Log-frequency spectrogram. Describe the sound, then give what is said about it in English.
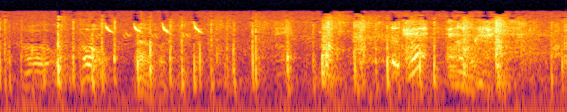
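A new horse's hooves clop and shuffle at an uneven pace down by a corral, sharp knocks scattered throughout, while people talk over the top of the movement. “Down by the corral there, isn't it? Oh, yeah, yeah. He's got a new horse.”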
